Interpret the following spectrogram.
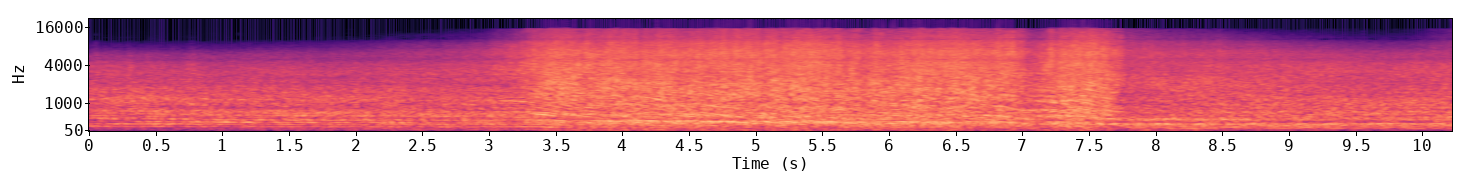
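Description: A pack of NASCAR Cup Series stock cars with V8 engines at full throttle on a restart. After about three seconds of a quieter steady drone, the field passes close by: a loud engine roar lasting about four seconds, its pitch falling as the cars go past, then dropping back to a steadier drone.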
